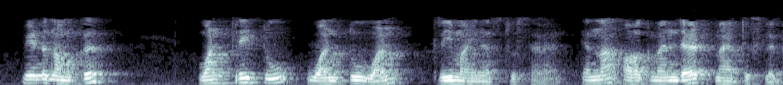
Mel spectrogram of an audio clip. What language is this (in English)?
Malayalam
